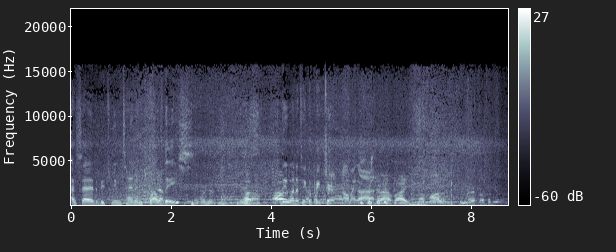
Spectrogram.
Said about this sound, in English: that sound you hear is not a swarm of bees. It's a drone.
